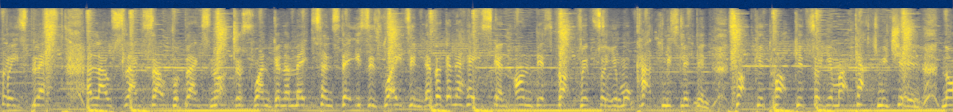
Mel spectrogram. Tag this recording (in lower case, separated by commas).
music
